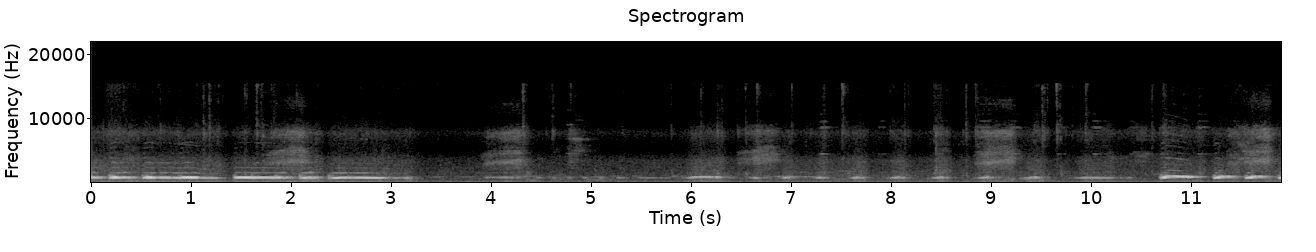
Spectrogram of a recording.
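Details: Zebra dove (perkutut) singing in the noklak nekung song style: soft, level coos near one pitch, delivered in quick stuttering runs of short notes with pauses between phrases, ending in a louder burst of rapid cooing notes.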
